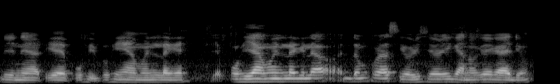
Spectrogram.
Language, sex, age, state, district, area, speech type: Assamese, male, 18-30, Assam, Lakhimpur, rural, spontaneous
